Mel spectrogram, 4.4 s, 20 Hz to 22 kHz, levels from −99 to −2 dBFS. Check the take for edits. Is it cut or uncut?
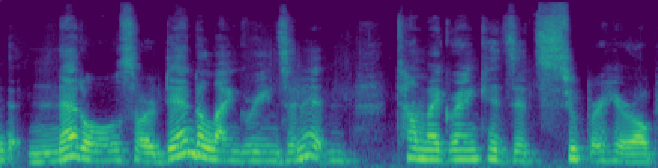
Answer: uncut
